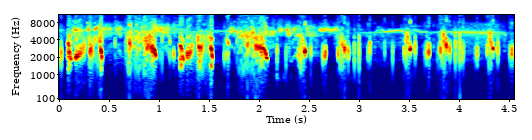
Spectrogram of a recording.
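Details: Swiftlet chatter in a neutral-sound recording: a continuous mass of high twittering and buzzy chirps, with a steady thin whine underneath and no clear breaks.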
